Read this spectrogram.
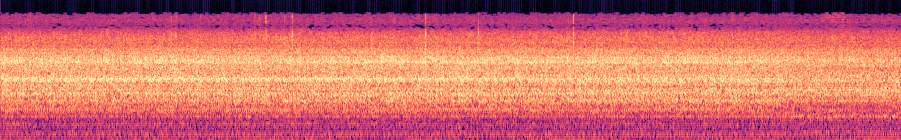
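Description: A hydraulic rescue tool's pump hums steadily.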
